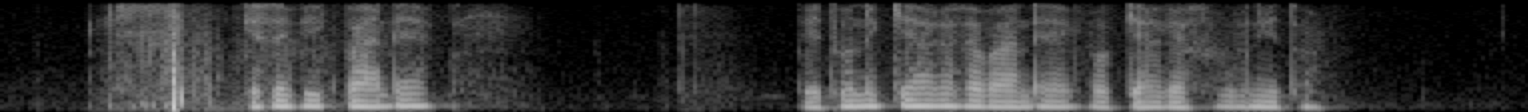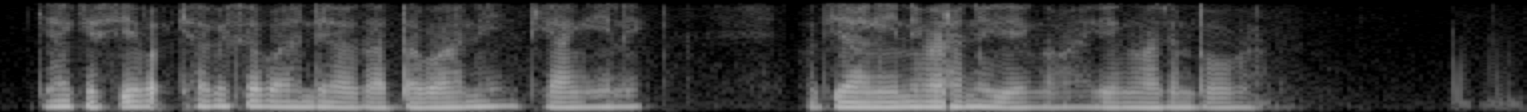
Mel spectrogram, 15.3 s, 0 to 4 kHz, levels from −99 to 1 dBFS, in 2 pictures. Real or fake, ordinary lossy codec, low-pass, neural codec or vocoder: real; none; 3.6 kHz; none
